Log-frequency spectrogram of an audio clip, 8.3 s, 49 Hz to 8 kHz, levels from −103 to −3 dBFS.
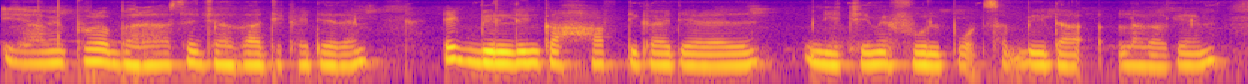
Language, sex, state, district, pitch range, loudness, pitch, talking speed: Hindi, female, Arunachal Pradesh, Papum Pare, 160-180 Hz, -18 LUFS, 170 Hz, 175 wpm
